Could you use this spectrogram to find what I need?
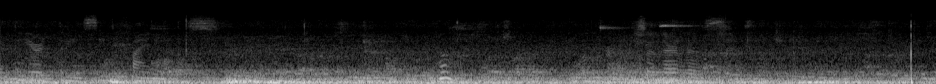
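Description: Voices of a crowd murmur and chatter in a large echoing gym.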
